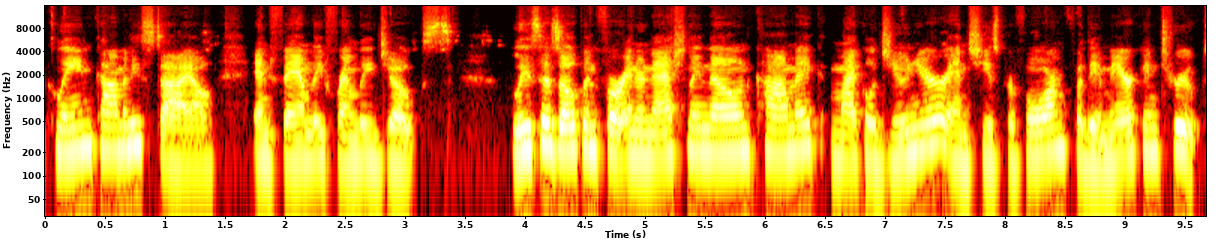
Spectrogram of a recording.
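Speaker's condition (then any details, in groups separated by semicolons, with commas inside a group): No condition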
